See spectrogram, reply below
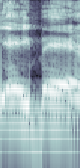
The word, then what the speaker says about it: Hebert: That's not how you pronounce it. – For me, it does. – Bobby Hebert. Yeah. He's French.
